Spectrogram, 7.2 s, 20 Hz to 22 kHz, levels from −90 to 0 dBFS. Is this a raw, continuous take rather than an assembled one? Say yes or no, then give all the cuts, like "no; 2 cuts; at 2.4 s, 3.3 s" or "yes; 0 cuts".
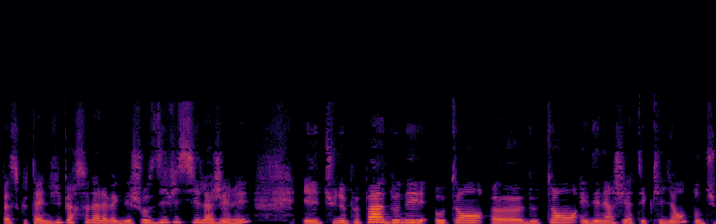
yes; 0 cuts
